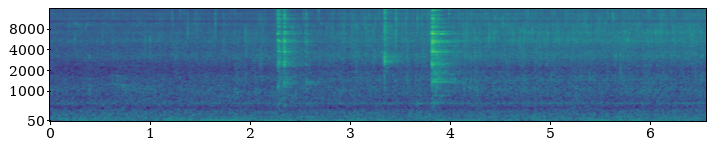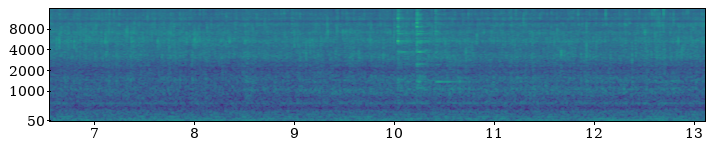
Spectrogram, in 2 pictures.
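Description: Raw chicken pieces sizzling as they are laid into a pan of hot butter with garlic, onion and ginger; the sizzle grows fuller about two seconds in as more pieces go in. Sharp clicks of the tongs sound a few times about two to four seconds in and twice around ten seconds in.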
